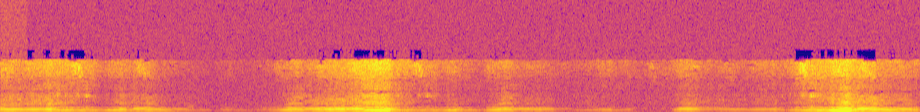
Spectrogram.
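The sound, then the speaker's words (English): A bee buzzes, its drone rising and falling in loudness as it circles and drifts away, swelling twice to a louder hum. “You hear the sound of that bee flying around you again.”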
